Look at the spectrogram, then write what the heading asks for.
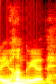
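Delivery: growling, gruff captain-style voice. Running a game, voicing a character who growls at the player, growling. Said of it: "he kind of growls at you".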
